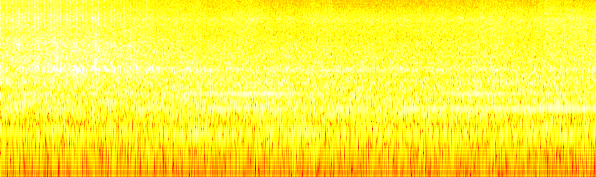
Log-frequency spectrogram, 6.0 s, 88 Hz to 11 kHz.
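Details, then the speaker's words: Mercedes W210 E300td diesel, stock apart from a fitted 7.7mm EDC injection pump and a new water pump, warm before a dyno run: a steady, smooth, even idle with a faint light crackle and no misses or knocks. "it starts and listen to how it's running it's really smooth it's spooky it sounds like a standard car maybe just a slight little bit more crackly"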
